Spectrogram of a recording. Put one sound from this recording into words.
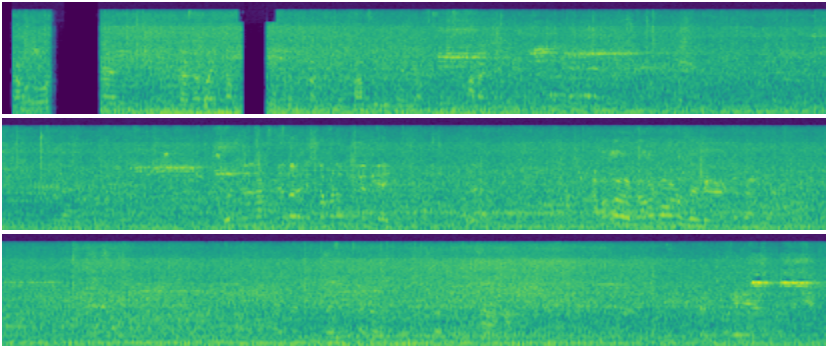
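Footsteps of a group shuffle along a paved road.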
